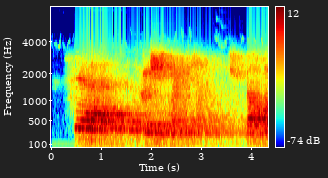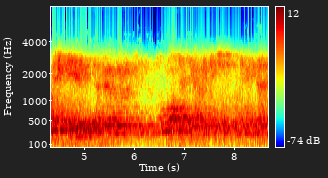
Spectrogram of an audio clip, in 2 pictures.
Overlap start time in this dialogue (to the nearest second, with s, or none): none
